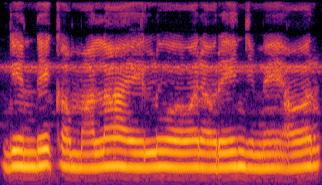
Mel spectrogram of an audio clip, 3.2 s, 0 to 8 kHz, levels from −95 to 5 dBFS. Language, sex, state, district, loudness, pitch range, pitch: Hindi, female, Punjab, Kapurthala, -13 LUFS, 190-205 Hz, 195 Hz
